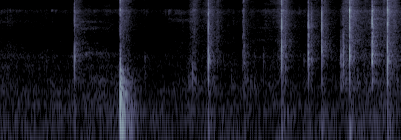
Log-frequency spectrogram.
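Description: Sharp, irregular clicks and taps of a pocket-knife point pricking air bubbles in a diamond-painting canvas under its plastic cover film, with one heavier knock about a second in and quicker clicks in the second half.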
